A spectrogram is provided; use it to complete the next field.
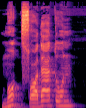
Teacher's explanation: صاد حروف صفیریہ ہے جو کہ سیٹی کے ساتھ پڑھا جائے گا، اور مستعلیہ ہے جو کہ پر پڑھا جائے گا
